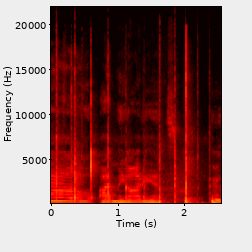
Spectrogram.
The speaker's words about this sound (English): there's only one clap that we can each do at a time. Everyone's taking turns.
